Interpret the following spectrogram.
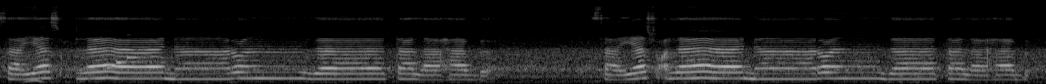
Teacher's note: Tanwin bertemu dengan huruf zal, maka dibaca ikhfa secara samar-samar.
